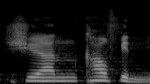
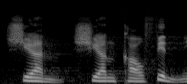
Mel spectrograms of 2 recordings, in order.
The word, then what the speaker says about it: Jean Calvin: John Calvin ini nama aslinya ya di dalam bahasa Prancis itu Jean Calvin ya. Itu kalau bacanya harus monyong sedikit mulutnya begitu ya, agak susah. Jean Calvin ya, lahir pada 10 Juli 1509 di kota Noyon, Picardy, Prancis.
